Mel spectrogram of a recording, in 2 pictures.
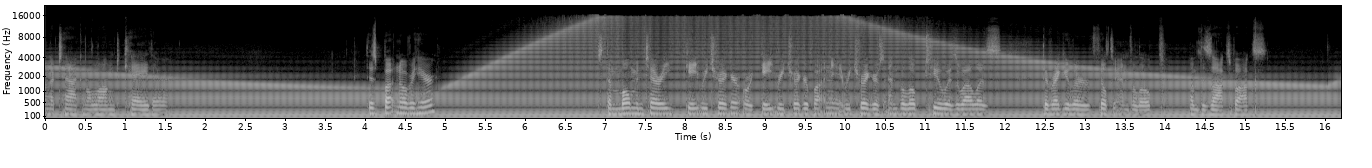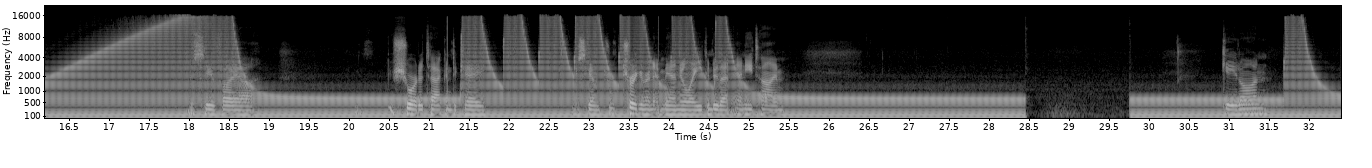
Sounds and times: Speech: 0.0s - 1.6s, 4.0s - 5.0s, 6.9s - 15.3s, 18.0s - 18.9s, 20.5s - 21.8s, 22.8s - 25.5s, 30.9s - 31.5s.

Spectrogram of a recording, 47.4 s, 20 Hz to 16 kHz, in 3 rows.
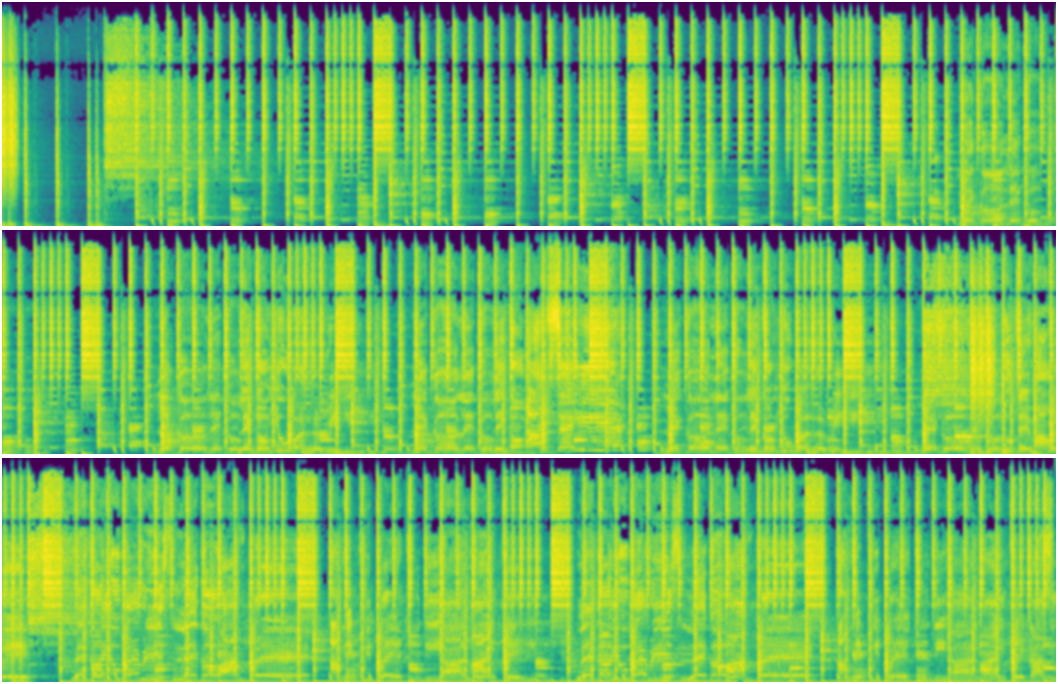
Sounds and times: Music: 0.0s - 47.4s.

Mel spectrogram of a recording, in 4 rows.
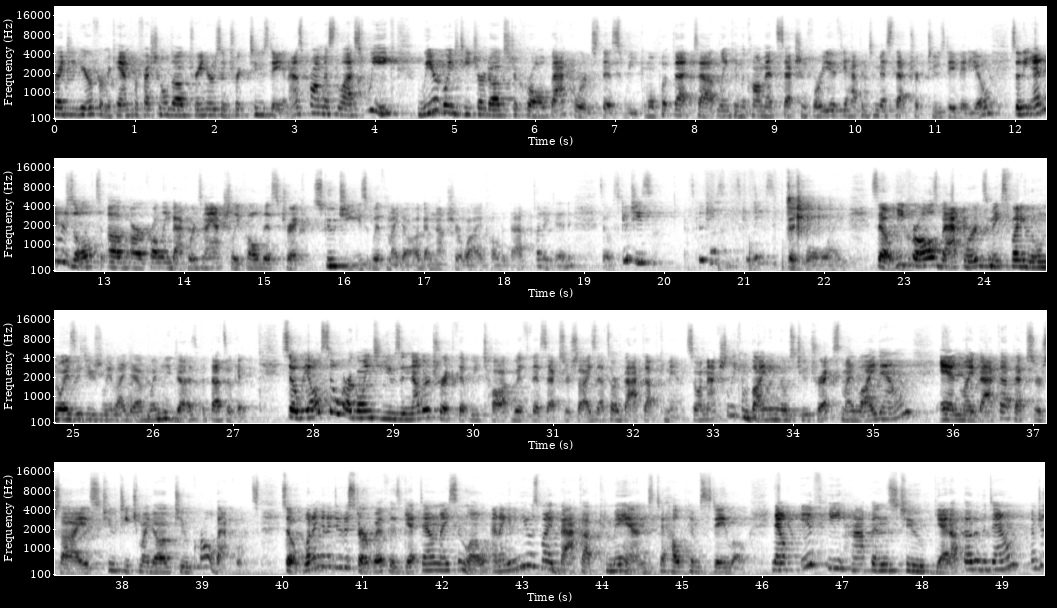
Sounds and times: Speech: 0.0s - 49.5s.

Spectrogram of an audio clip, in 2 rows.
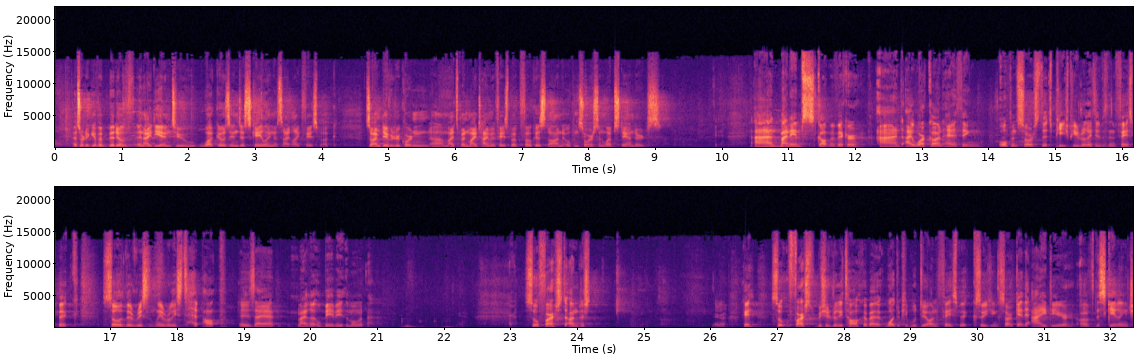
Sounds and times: Speech: 0.0s - 9.2s, 10.4s - 21.1s, 23.2s - 24.3s, 26.0s - 32.3s.

